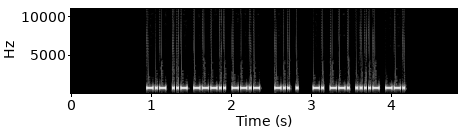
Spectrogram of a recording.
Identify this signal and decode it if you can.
Morse code, heard as a keyed tone, about 46 wpm, 700 Hz. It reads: KU8Q DE NG4G
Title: USA Callsign DE Callsign - 4 Characters - 45wpm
